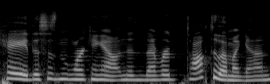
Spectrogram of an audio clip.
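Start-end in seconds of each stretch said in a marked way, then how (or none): none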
